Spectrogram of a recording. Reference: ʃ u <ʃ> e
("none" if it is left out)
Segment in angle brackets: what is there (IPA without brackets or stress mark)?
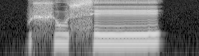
s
